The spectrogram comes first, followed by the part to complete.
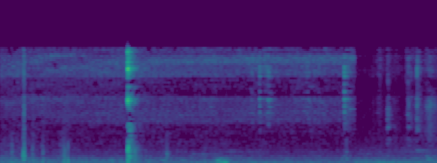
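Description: Quiet scraping and light clicks of a knife against a steel pan and plate as cake glaze is scooped and spread, with one sharper clink about a second in.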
